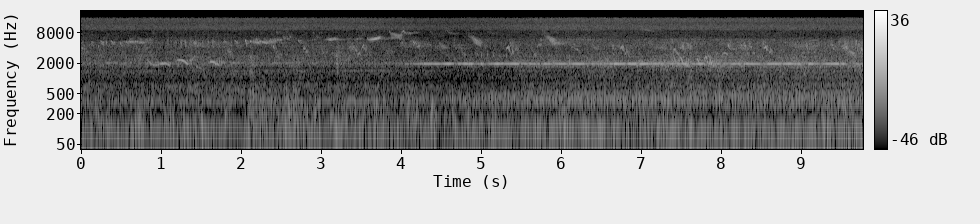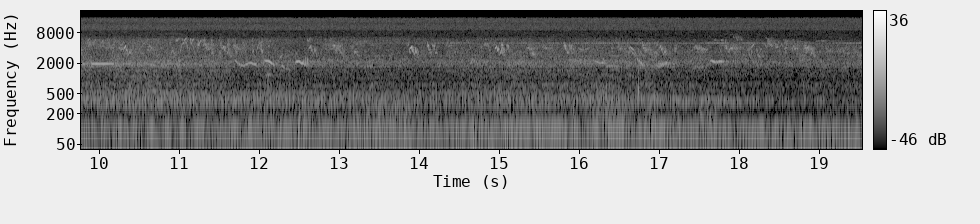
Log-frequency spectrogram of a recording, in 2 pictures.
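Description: Small birds chirping again and again over a steady low rumble and hum. A thin, steady high tone is held for about six seconds, starting about four seconds in.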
